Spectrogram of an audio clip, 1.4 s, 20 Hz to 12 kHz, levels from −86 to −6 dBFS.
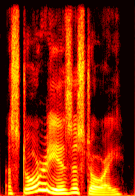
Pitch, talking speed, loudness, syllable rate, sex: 225 Hz, 220 wpm, -15 LUFS, 6.0 syllables/s, female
